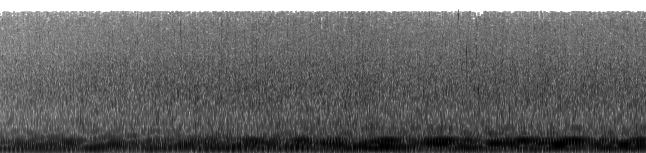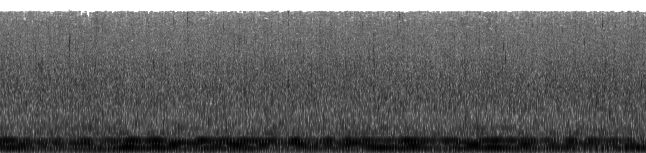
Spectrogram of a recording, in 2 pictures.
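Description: Water trickles and splashes steadily over a shallow bowl into a wide basin in a misty garden, a continuous soft patter with a low resonant hum underneath, unbroken throughout.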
